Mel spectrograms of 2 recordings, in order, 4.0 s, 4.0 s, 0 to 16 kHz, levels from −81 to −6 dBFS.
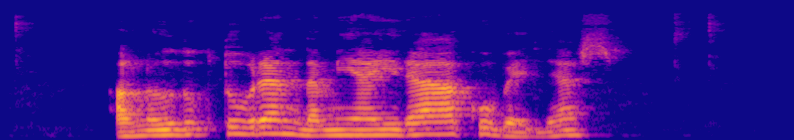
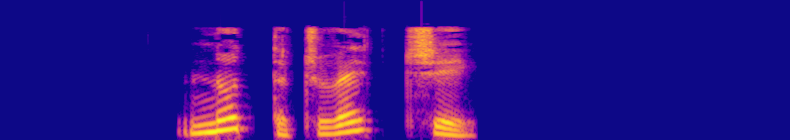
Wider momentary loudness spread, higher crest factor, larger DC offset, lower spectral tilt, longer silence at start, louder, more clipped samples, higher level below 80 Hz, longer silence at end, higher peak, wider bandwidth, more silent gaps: about the same, 10 LU vs 9 LU; about the same, 20 dB vs 18 dB; neither; first, -6.5 dB/octave vs -3.5 dB/octave; second, 0.6 s vs 0.95 s; second, -25 LUFS vs -14 LUFS; neither; second, -72 dBFS vs -58 dBFS; second, 0.9 s vs 1.6 s; second, -6 dBFS vs 0 dBFS; first, 11 kHz vs 8 kHz; second, none vs 1.31-1.36 s, 1.94-2.02 s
